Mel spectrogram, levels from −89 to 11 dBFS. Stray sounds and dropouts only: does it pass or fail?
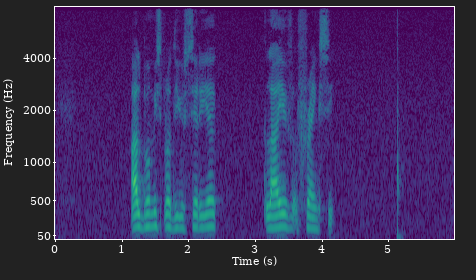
fail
